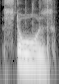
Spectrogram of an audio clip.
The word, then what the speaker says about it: Storrs: Let me I want to search stores Connecticut. Yeah. So what is it? Yeah, so stores Connecticut is spelled Storrs.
